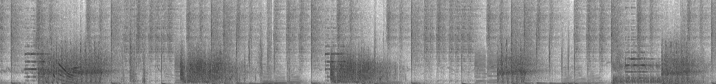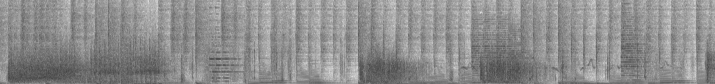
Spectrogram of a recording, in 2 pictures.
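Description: Film gunfire: rapid bursts of shots, each about a second long, come about every two seconds, with a longer burst near the middle. Steady background music plays between the bursts.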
